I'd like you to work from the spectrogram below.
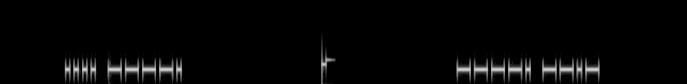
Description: Morse code, heard as a keyed tone, about 28 wpm, 700 Hz. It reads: H 9 9 Q
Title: Single-Letter Single-Number 28wpm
